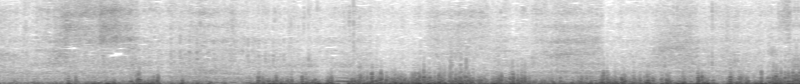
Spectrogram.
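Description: Wind rushing and buffeting over the microphone of a handheld camera on a mountain bike descending fast, with the rumble of the tyres on a rough asphalt path. The noise grows louder about a second in as the speed builds.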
